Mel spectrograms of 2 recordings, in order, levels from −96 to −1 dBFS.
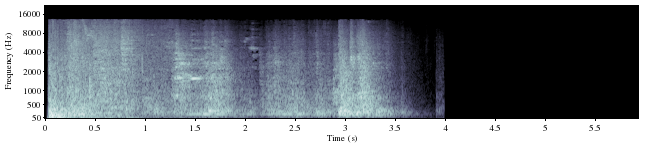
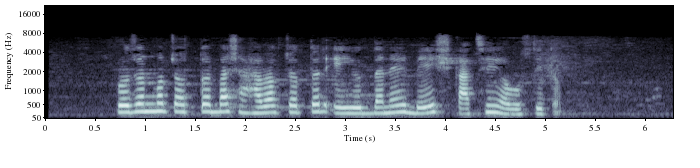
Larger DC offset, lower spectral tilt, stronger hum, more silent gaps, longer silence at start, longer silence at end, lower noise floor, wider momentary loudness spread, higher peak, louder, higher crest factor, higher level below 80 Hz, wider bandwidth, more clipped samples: neither; second, -4 dB/octave vs -6 dB/octave; neither; neither; second, 0 s vs 0.75 s; first, 2.3 s vs 1.1 s; second, -44 dBFS vs -57 dBFS; first, 14 LU vs 7 LU; about the same, 0 dBFS vs -2 dBFS; about the same, -17 LUFS vs -19 LUFS; about the same, 20 dB vs 18 dB; first, -32 dBFS vs -60 dBFS; first, 13.5 kHz vs 7.8 kHz; neither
